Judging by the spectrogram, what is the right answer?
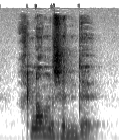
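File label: "glanzende", Dutch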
